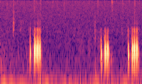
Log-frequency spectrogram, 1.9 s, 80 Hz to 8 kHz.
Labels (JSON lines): {"label": "biophony, knock croak", "recorder": "SoundTrap 300"}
